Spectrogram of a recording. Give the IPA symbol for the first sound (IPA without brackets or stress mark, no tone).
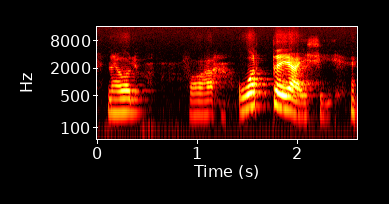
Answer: n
